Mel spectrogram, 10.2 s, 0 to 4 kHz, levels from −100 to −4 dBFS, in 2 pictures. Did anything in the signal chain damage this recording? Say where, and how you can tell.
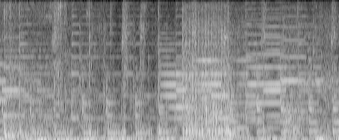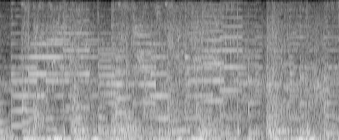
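Yes. It's in the call processing, and it's likely the voice detector dropping sound. The audio briefly gives way to steady comfort noise at 1.19–1.22, 1.55–1.58, 2.00–2.03, 2.33–2.36, 4.85–4.97, 9.02–9.08 and 9.80–9.95 s, then resumes once the detector retriggers. The band stops at 4 kHz, as a narrowband call codec would.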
